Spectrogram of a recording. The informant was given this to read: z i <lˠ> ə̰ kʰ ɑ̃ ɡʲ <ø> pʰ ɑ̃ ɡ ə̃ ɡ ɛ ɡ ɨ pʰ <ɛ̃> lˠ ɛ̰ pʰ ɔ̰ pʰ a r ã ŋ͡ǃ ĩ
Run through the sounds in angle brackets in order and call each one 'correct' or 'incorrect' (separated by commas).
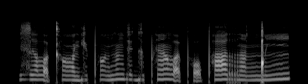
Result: correct, correct, correct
